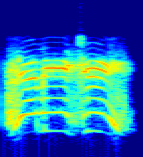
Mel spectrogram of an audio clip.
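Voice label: Italian enemy detected mood high, speech; War Thunder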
